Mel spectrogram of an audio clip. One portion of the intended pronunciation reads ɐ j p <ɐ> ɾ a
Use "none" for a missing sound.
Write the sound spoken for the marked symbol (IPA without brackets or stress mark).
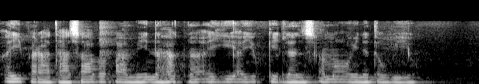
ɐ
